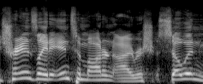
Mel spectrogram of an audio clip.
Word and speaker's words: Samhain: You spell it S-A-M-H-A-I-N, but you pronounce it Samhain in Irish.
